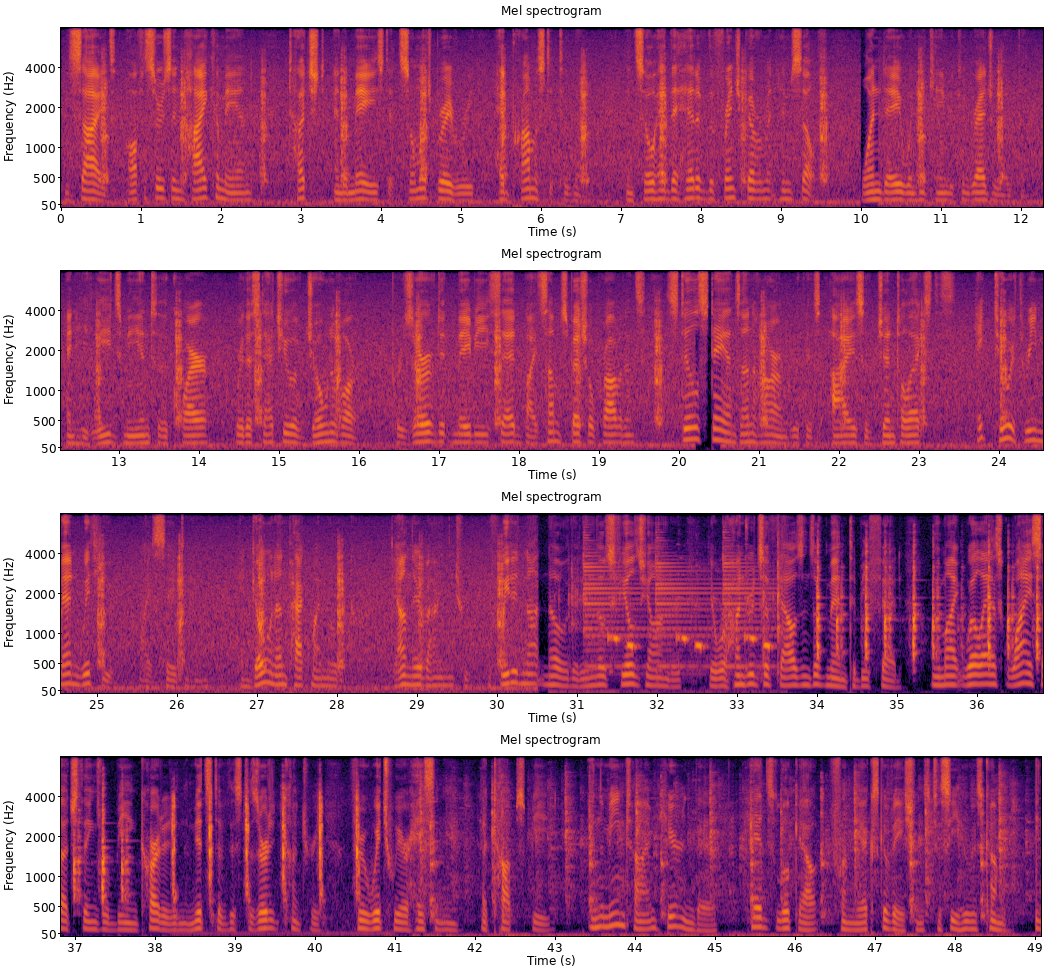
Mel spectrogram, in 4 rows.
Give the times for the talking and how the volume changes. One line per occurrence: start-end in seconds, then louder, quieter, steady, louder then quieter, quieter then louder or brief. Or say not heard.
0.0-49.0 steady.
